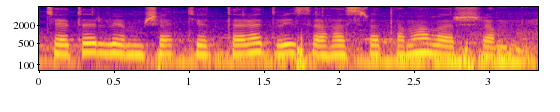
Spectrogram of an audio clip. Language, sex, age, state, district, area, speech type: Sanskrit, female, 30-45, Andhra Pradesh, East Godavari, urban, spontaneous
